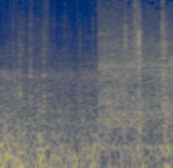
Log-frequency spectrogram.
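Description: Low road rumble of a taxi driving along. About a second in it gives way to brighter outdoor street noise with a few sharp clicks.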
